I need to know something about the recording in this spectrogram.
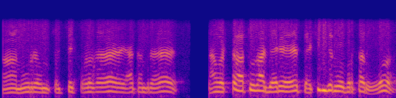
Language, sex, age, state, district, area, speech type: Kannada, male, 45-60, Karnataka, Belgaum, rural, conversation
